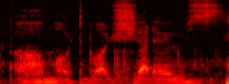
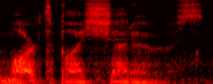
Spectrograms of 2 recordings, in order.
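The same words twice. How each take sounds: First: Very low, slow, quiet epic narrator voice; Game of Thrones voice. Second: Deep slow Game of Thrones style title read; low epic voice. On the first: Reading the title to viewers in a deep Game of Thrones voice. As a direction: intone the title like a dark fantasy trailer. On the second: Reading the book title to viewers in a deep epic trailer voice. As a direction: announce it like an epic fantasy trailer. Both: Acted. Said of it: "Game of Thrones voice".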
